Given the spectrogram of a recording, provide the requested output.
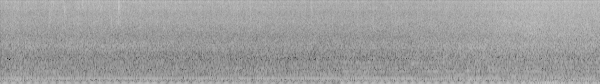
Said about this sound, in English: Udine town centre is about half a mile from the station itself, but with this downpour, which really is torrential, I don't think I'm going to be seeing much of it today.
